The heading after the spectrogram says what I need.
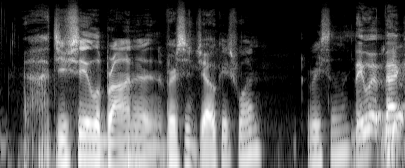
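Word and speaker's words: Jokić: J. It's like a Y. Jokic.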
